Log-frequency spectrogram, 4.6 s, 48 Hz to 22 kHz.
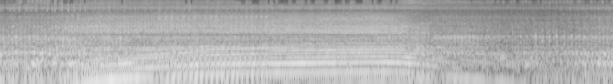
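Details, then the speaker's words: Rebuilt 1960 Evinrude Fisherman 5.5 hp two-stroke outboard in test tank, shifted through neutral and reverse: pulls up smoothly to steady high rev and drops back cleanly with no stumble; normal running. "Pumping lots of water. bit lean. Alright, that sounds good."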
